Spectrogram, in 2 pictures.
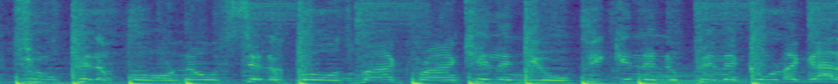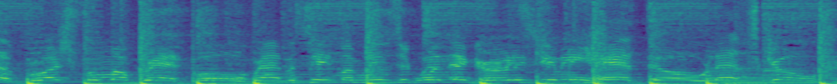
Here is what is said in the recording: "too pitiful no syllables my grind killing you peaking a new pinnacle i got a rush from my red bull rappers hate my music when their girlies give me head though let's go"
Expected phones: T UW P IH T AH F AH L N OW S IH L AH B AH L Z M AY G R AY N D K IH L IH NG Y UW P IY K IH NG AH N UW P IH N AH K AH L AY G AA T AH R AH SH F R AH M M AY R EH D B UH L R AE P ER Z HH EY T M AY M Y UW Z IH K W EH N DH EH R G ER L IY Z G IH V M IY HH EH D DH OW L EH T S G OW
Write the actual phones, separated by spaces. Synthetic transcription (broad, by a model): T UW P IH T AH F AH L N OW S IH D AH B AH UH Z M AY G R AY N K IH L IH NG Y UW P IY K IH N AH N UW P IH N AH K AH L AY G AA T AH R AH SH F R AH M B R EH D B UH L R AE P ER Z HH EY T M AY M Y UW Z IH K W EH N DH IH G ER L IY Z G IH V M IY HH EH D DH OW L EH T S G OW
